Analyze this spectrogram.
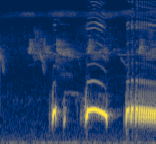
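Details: Spotted dove delivering a quick soft double note, then a smooth rising-and-falling coo, then a long rough buzzing croo, with thin high chirping from other birds in the background.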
